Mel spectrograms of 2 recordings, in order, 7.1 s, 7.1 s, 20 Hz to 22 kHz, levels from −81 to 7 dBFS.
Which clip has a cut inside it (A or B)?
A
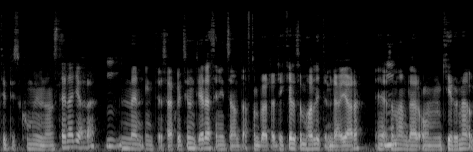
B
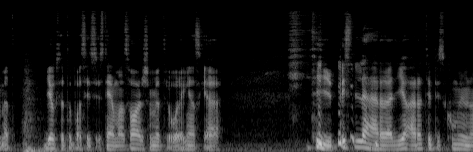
A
